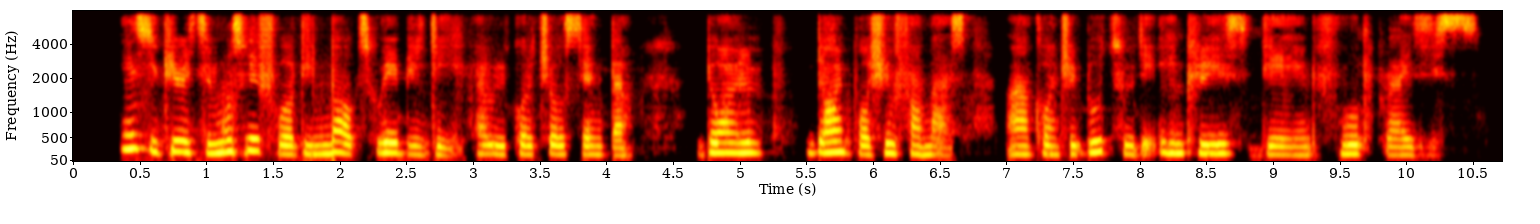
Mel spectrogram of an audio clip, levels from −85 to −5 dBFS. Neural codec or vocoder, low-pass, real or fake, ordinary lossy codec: codec, 16 kHz in and 24 kHz out, 0.6 kbps, FireRedTTS-2 codec; 7.2 kHz; fake; none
